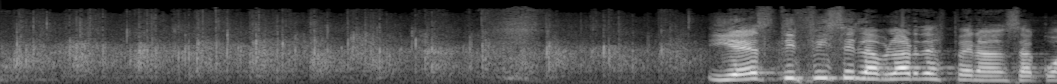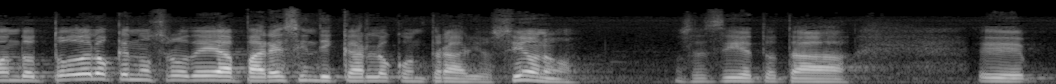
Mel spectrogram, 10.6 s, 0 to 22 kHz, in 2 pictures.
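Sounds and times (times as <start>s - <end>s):
audience applauding: 0.0s - 3.6s
speech: 3.6s - 10.5s.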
